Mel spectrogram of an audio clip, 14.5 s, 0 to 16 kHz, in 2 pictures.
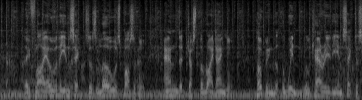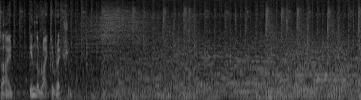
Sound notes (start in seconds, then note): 9.0 dramatic music; 9.0 helicopter rumbling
